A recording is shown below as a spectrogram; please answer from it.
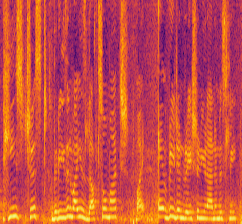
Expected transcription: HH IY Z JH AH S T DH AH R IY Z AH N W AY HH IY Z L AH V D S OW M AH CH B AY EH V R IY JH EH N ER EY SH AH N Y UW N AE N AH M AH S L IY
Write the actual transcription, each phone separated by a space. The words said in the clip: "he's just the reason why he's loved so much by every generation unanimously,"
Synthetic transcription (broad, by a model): HH IY Z JH AH S T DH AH R IY Z AH N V AY HH IY Z L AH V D S OW M AH CH B AY EH V R IY JH EH N ER EY SH AH N Y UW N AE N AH M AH S L IY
